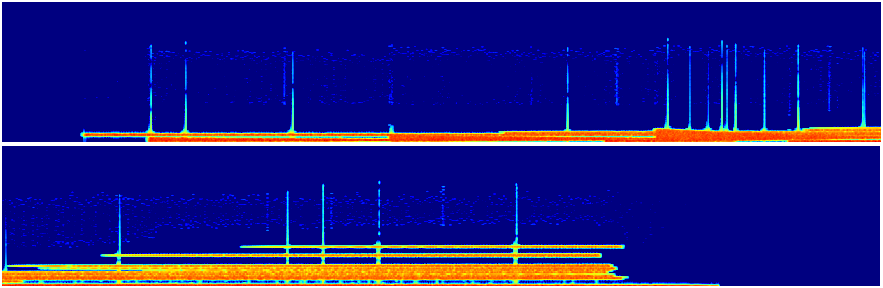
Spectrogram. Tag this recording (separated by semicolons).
alien; synthetic; ambient; space; eerie; sci-fi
